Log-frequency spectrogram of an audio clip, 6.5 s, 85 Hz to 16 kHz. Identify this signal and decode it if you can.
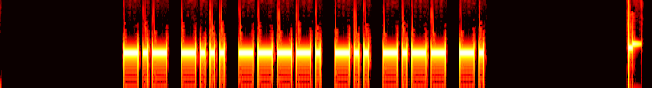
Morse code, heard as a keyed tone, about 25 wpm, 700 Hz. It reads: KB9DYN
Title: USA Call Signs - 6 Characters - 2x Character Spacing - 25wpm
